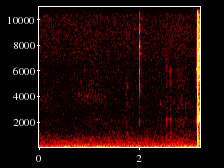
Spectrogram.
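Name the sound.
trimming jewellery wire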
